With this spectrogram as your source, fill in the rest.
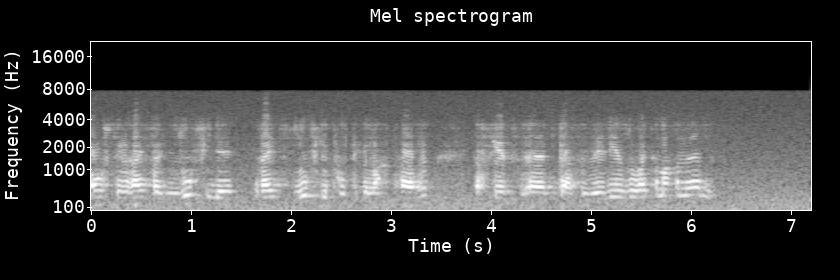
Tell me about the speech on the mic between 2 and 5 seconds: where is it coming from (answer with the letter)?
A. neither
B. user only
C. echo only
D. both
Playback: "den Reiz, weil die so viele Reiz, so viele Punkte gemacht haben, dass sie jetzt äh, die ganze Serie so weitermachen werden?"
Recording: C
